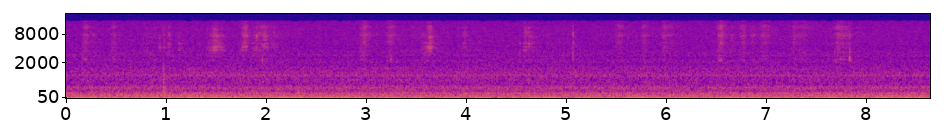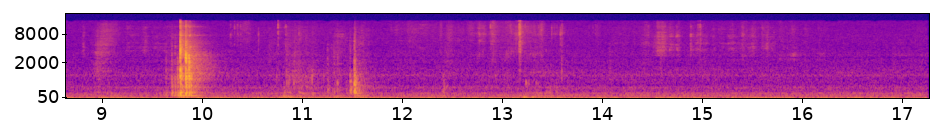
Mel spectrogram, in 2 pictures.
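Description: Faint scratching of a pencil and small cuts of a V-gouge on a basswood carving blank, with a sharp clack about ten seconds in and a lighter one soon after as tools are handled, over a steady low hum.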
